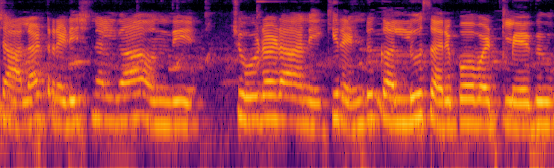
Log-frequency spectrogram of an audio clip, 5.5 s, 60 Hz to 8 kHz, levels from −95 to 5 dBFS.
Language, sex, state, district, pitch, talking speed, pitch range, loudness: Telugu, female, Andhra Pradesh, Manyam, 225 Hz, 85 wpm, 210-245 Hz, -14 LUFS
